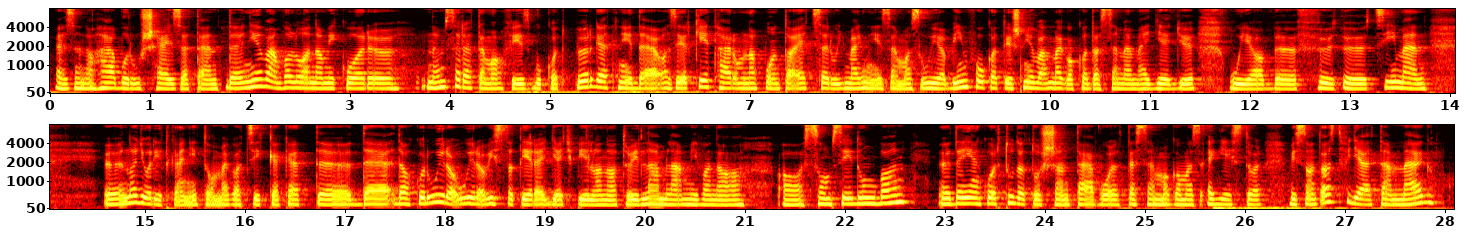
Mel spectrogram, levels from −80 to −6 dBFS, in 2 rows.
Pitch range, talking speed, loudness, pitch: 175-200 Hz, 135 wpm, -20 LUFS, 180 Hz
